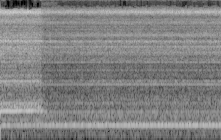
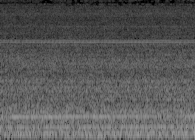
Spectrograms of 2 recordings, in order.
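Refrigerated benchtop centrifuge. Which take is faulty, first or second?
first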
